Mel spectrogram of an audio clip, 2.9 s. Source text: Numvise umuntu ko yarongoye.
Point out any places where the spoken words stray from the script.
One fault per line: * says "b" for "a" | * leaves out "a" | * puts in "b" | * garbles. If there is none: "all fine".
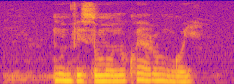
all fine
